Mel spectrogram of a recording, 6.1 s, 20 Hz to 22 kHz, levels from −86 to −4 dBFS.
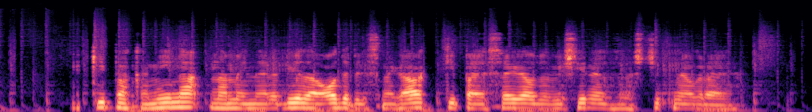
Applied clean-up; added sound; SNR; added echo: neural mask model RNNoise.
